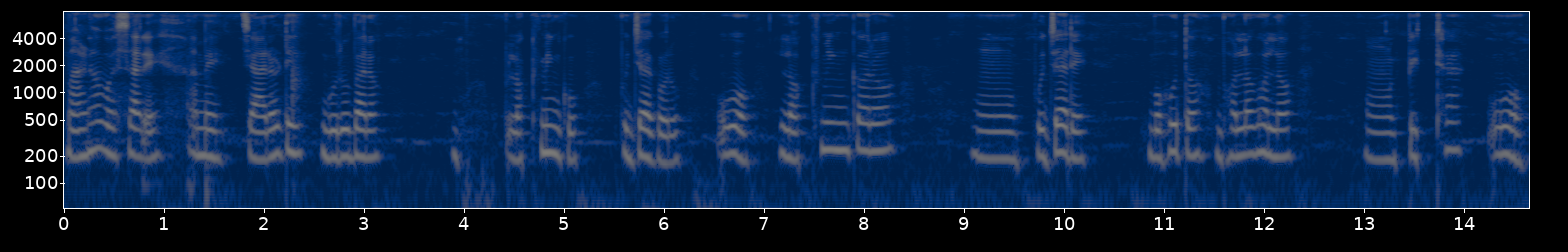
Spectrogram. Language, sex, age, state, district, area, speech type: Odia, female, 30-45, Odisha, Balasore, rural, spontaneous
